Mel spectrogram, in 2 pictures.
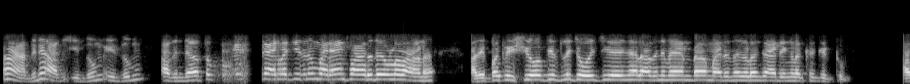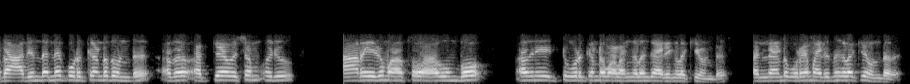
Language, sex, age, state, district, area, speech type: Malayalam, male, 30-45, Kerala, Alappuzha, rural, conversation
